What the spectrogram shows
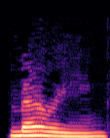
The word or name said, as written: marrying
